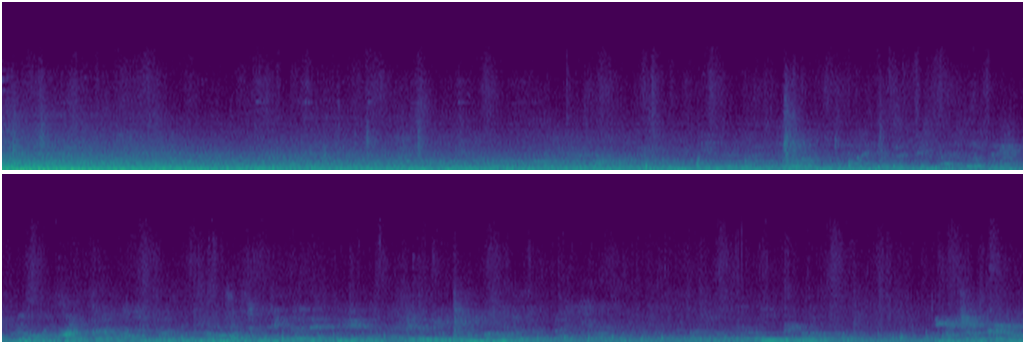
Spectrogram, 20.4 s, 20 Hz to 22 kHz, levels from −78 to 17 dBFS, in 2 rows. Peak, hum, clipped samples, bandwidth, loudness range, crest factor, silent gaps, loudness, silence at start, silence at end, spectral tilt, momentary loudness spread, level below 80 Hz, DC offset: -8 dBFS; none; under 0.1%; 14.5 kHz; 10 LU; 20 dB; none; -33 LUFS; 0 s; 0 s; -6.5 dB/octave; 14 LU; -36 dBFS; under 0.1%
